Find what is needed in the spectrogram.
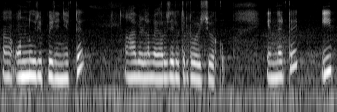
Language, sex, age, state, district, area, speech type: Malayalam, female, 30-45, Kerala, Idukki, rural, spontaneous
